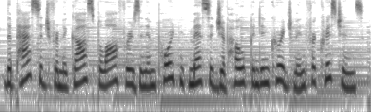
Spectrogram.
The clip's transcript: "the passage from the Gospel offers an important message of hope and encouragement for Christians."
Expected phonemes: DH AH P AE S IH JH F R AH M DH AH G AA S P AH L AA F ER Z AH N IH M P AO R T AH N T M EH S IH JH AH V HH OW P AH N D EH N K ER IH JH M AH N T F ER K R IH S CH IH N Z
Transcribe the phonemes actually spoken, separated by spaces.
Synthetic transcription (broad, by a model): DH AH P AE S IH JH F R AH M DH AH G AA S P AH L AA F ER Z AH N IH M P AO R T N M EH S IH JH AH V HH OW P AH N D EH N K ER IH JH M AH N T F ER K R IH S CH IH N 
